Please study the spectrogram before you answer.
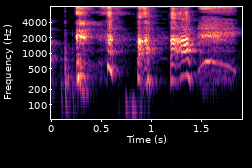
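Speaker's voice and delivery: high run of giggles; real laugh. Real, not acted. Amused by the Pittsburgh detail, high laughter. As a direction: burst out laughing. Amused by her own story.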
